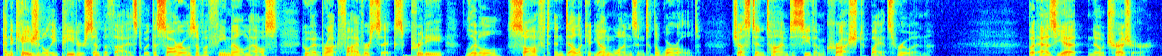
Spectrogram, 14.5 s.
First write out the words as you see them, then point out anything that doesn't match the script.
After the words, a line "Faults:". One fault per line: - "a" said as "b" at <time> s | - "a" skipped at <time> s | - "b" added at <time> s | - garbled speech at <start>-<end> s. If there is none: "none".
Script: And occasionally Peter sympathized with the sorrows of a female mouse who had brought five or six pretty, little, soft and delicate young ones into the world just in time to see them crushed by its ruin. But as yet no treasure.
And occasionally Peter sympathized with the sorrows of a female mouse who had brought five or six pretty, little, soft and delicate young ones into the world just in time to see them crushed by its ruin. But as yet no treasure.
Faults:
none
